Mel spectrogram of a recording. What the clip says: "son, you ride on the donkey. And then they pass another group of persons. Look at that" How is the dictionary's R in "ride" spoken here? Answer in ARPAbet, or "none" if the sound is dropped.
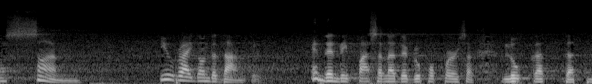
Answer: R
